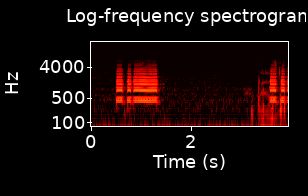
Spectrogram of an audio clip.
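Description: A car horn honks in a street in Gym Simulator 24: a quick double toot followed by a longer blast, then another burst of short honks a couple of seconds later, loud and close with no talking.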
